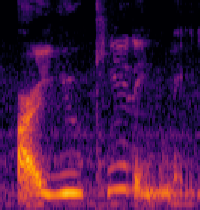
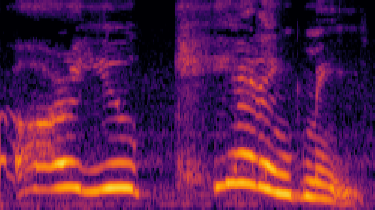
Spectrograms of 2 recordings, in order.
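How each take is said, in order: First: High, laughing repeat of the outrage; disbelieving laugh at the bird; laughing disbelief. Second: High, slow, loud wail of disbelief; half-crying outraged disbelief; disbelieving wail. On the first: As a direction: laugh through it at the absurdity. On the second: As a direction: drag it out like you can't believe it. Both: Retold or imitated. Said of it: "And I was like".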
